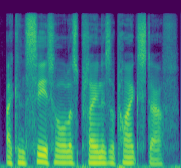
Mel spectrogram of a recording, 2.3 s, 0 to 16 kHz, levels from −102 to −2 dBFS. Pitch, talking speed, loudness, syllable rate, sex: 120 Hz, 265 wpm, -17 LUFS, 5.7 syllables/s, male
